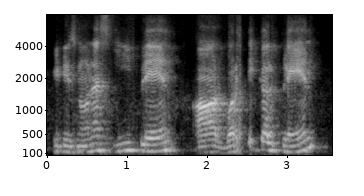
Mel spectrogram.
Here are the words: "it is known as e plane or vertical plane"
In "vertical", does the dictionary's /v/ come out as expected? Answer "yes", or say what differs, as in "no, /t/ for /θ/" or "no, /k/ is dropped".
yes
